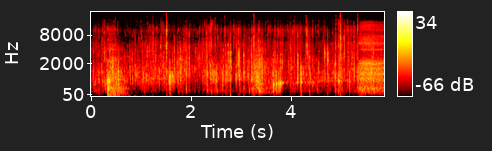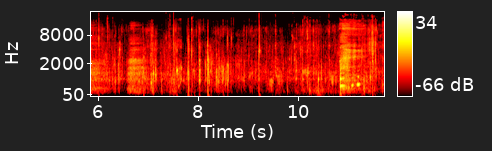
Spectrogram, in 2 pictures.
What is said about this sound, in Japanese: ここから先輩の上でスライム遊びしますね。全身をぐちゅぐちゅしていきます。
